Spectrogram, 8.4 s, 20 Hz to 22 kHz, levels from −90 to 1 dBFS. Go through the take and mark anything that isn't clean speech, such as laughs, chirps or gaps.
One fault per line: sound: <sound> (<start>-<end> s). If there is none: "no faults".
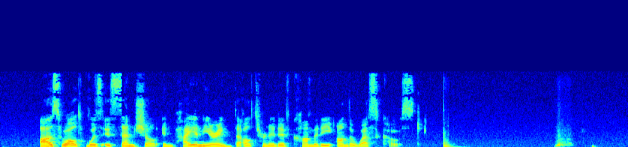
sound: thud (5.9-6.3 s)
sound: whoosh (7.4-7.7 s)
